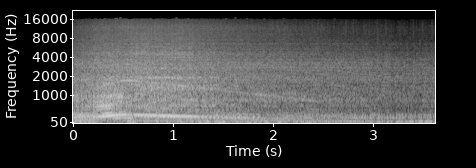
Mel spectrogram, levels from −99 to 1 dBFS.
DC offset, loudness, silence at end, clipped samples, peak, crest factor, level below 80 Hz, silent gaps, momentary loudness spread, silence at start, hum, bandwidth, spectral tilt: under 0.1%; -23 LUFS; 0 s; under 0.1%; -6 dBFS; 18 dB; -38 dBFS; none; 16 LU; 0 s; none; 16.5 kHz; -4.5 dB/octave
